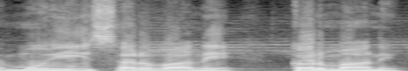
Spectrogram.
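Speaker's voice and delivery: "ময়ি সর্বাণি কর্মাণি" slowly, long vowels drawn out; pronunciation demo. Shown as a demonstration. Teacher models "ময়ি সর্বাণি কর্মাণি" for learners, slow and measured. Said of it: "উচ্চারণ কেমন হচ্ছে".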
